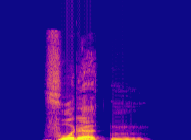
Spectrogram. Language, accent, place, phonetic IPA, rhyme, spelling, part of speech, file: German, Germany, Berlin, [ˈfoːdɐtn̩], -oːdɐtn̩, foderten, verb, De-foderten.ogg
- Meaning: inflection of fodern: 1. first/third-person plural preterite 2. first/third-person plural subjunctive II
